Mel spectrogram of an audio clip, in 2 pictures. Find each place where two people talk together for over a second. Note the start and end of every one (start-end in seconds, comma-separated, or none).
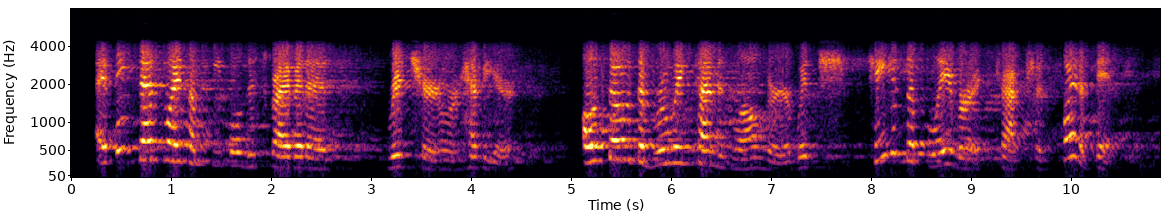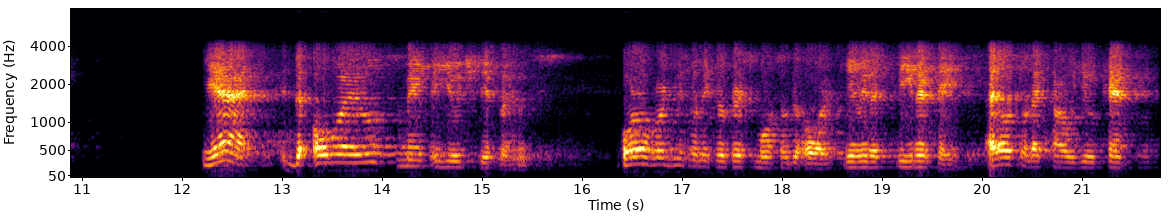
none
